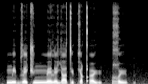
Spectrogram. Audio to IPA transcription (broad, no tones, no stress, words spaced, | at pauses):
meblɛ t͡ʃʉmːɛlɛ ja tʉkeqʼʉ | ʁʉp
